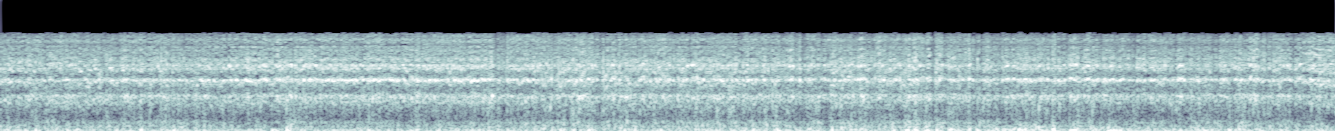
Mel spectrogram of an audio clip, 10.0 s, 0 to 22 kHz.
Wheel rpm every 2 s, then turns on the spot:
220, 230, 230, 240, 230.
none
